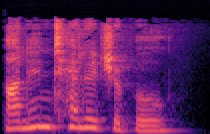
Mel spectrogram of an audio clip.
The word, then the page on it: unintelligible: British English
